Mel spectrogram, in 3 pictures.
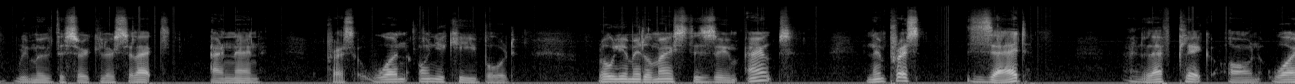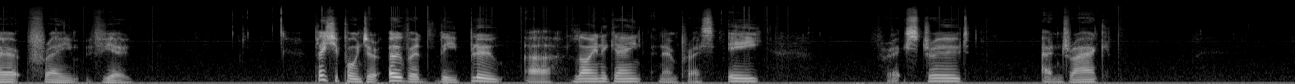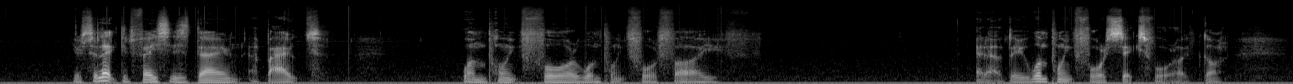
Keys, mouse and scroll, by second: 4.1 KP_1, 6.0-6.4 scroll down 1, 9.8 z, 20.2 e.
